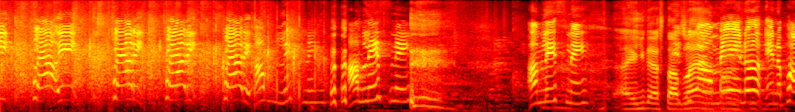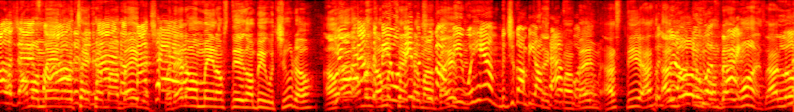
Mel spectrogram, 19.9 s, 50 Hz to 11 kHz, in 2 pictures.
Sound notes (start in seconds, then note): 5.1 snickers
